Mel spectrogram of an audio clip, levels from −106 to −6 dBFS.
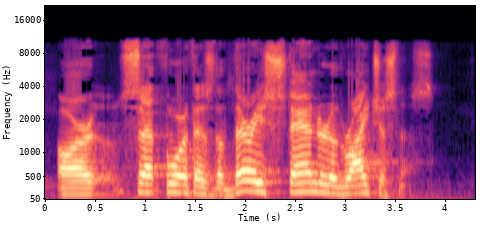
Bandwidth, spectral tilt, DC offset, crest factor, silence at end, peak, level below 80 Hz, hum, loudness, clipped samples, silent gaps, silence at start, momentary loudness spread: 11 kHz; -4.5 dB/octave; under 0.1%; 12 dB; 0.45 s; 0 dBFS; -48 dBFS; none; -11 LUFS; 0.3%; none; 0.15 s; 10 LU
